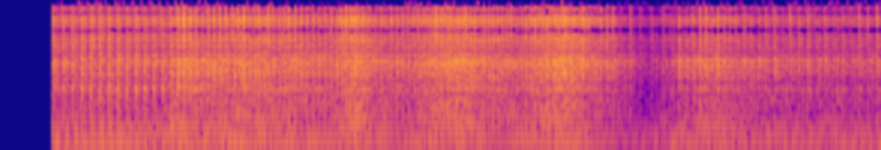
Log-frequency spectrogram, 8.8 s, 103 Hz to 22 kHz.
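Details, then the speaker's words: Kawasaki Brute Force 650 ATV submerged in mud to handlebar height, owner suspects water ingestion bent a rod or spun a rod bearing; sharp, fast, steady knocking about four per second over rough running, swelling with revs; clutch not yet ruled out. "i'm thinking it bent a rod or blue a rod bearing or a rod because it's got a pretty bad knock which you'll hear"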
